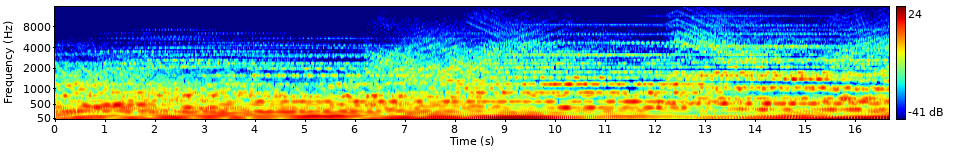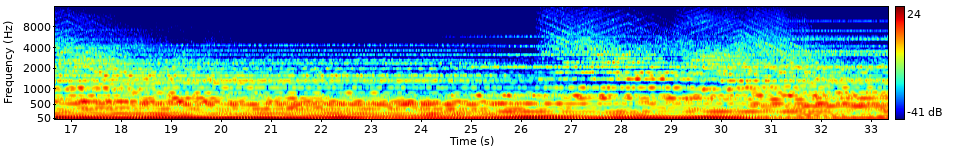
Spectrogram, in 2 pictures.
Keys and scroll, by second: 1.1 s.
